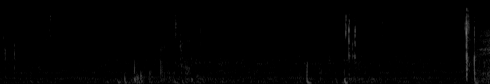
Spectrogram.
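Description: Someone quietly sips a fizzy soda while tasting it, with soft wet mouth clicks and small slurps, a brief louder sip near the middle and a sharp smack toward the end.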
